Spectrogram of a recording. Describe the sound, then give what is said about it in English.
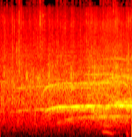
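Students cheering and applauding, a sustained wash of clapping with cheers that swells slightly louder toward the end. “Now, the students are cheering because Kristen is in high school.”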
